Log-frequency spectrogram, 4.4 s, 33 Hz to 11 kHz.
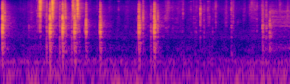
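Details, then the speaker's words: Removed rebuilt Wilson starter from a Merkur XR4Ti, replaced for the seventh time, shaken by hand: sharp, irregular metallic clinks and rattles from loose internal parts; it sounded like junk going down the road and something fell out of it. "listen to this it just sounded like absolute shite going down the road listen to this just just garbage i actually felt something come out of it that time just junk absolute chunk"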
